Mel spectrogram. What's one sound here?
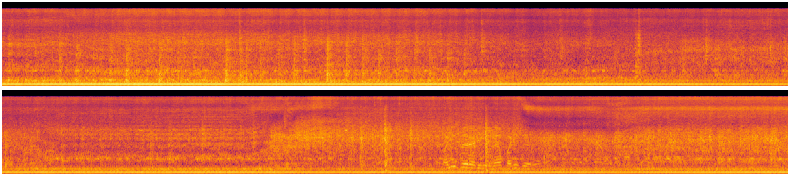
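A threshing machine engine drones steadily and loudly.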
